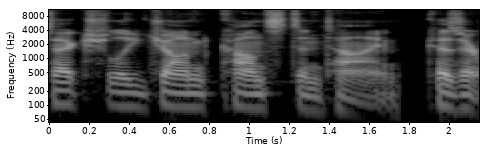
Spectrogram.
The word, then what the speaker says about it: Constantine: point out it's actually John Constantine because it Rhymes constan it rhymes with turpentine oh okay he gets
